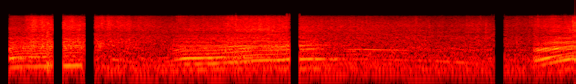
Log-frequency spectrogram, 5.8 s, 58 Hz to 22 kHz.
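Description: Mazda RX-8's twin-rotor Wankel rotary engine revving as the car is driven hard through an autocross course, the pitch climbing twice as it accelerates. The sound cuts out completely for an instant several times.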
